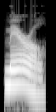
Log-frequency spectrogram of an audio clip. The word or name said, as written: mearl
